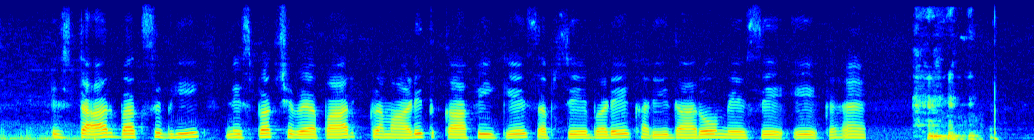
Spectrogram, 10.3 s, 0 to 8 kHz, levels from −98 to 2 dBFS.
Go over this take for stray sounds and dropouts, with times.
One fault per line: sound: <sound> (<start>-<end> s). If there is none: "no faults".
sound: laugh (9.1-9.9 s)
